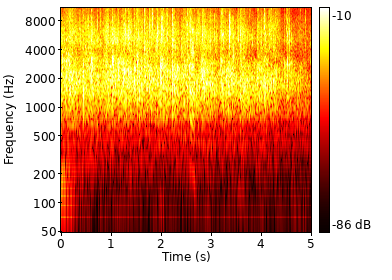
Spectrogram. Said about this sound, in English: Somebody clap your hands and thank the Lord.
